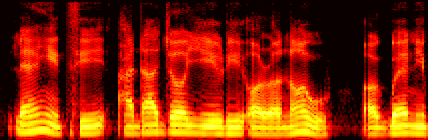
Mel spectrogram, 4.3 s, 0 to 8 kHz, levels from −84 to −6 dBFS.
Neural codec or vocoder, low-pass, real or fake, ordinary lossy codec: codec, 16 kHz, 6 kbps, DAC; none; fake; none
